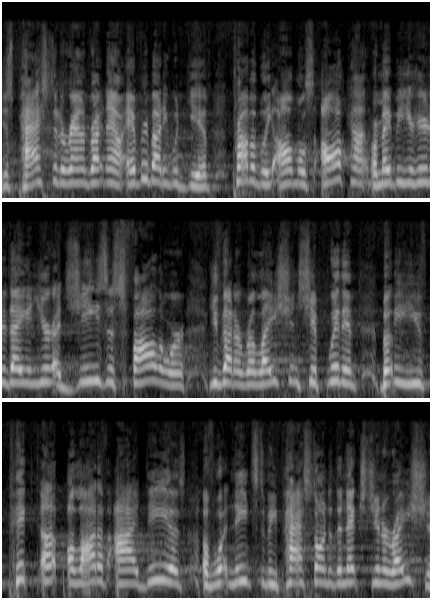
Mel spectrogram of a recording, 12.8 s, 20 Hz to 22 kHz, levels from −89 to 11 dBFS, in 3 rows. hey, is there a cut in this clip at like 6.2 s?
no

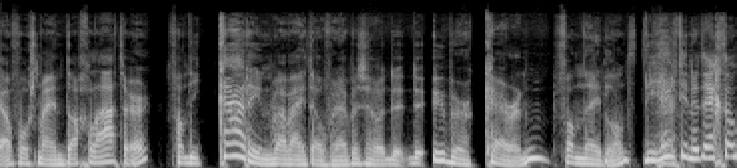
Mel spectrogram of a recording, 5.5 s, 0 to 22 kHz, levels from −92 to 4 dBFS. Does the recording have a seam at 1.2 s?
yes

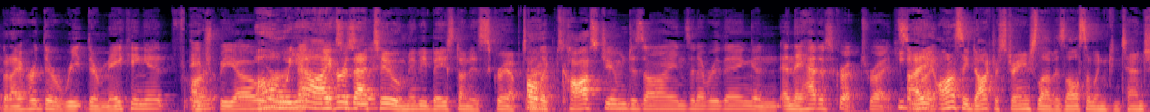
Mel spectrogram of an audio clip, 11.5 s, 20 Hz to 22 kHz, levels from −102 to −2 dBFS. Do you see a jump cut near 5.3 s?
yes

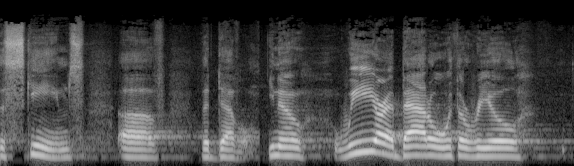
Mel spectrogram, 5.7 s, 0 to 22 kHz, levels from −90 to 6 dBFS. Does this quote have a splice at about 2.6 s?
yes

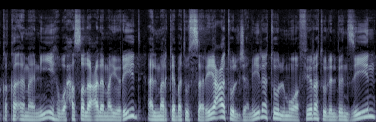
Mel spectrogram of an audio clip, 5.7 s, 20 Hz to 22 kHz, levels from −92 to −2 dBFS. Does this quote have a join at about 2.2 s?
yes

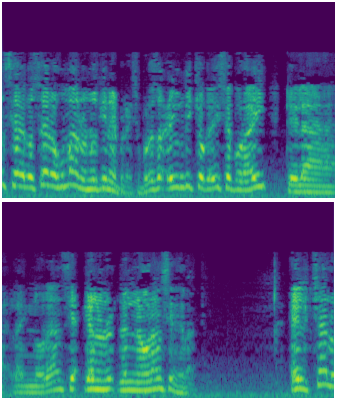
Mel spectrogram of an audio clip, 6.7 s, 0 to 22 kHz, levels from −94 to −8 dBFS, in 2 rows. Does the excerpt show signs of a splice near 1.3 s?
no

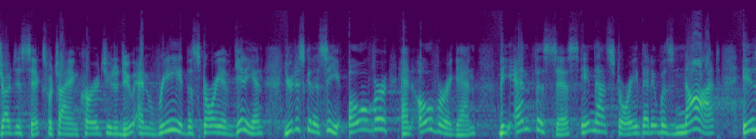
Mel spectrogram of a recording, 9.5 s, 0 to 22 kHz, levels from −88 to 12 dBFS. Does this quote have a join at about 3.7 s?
no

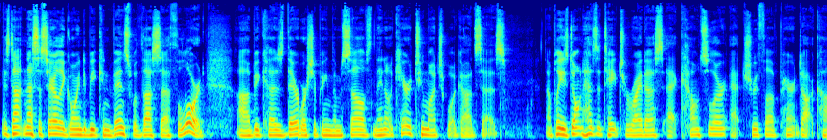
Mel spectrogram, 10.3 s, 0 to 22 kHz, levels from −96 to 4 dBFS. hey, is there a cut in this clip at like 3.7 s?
yes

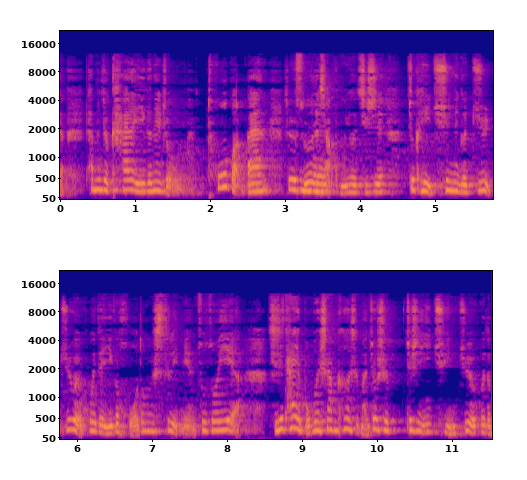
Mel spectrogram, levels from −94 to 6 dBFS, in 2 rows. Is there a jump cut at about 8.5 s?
no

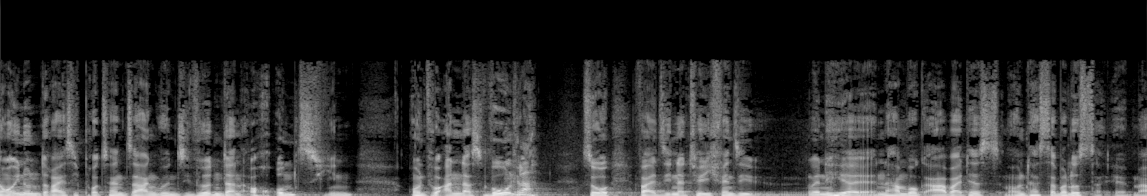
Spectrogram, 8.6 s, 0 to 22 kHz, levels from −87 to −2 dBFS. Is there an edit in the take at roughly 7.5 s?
yes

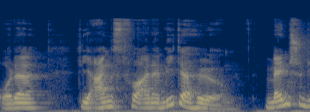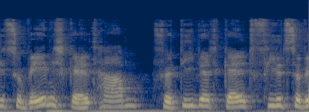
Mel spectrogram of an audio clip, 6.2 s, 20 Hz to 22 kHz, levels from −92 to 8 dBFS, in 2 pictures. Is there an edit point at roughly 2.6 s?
yes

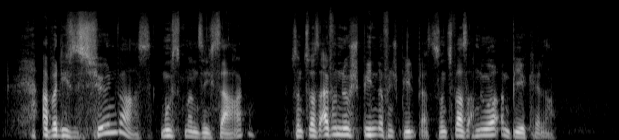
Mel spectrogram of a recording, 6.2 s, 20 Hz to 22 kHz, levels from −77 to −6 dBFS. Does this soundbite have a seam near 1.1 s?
no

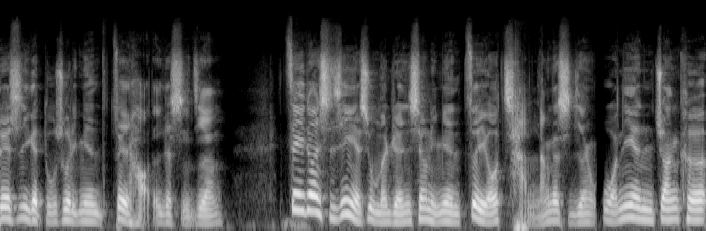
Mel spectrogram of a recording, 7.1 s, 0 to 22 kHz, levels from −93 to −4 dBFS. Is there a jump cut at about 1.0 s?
no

